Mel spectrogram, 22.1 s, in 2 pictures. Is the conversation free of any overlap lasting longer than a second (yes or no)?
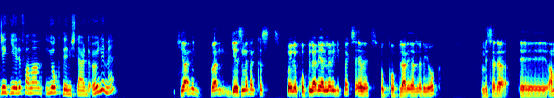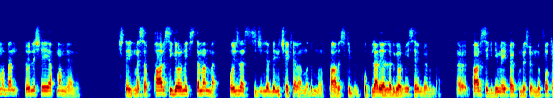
yes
